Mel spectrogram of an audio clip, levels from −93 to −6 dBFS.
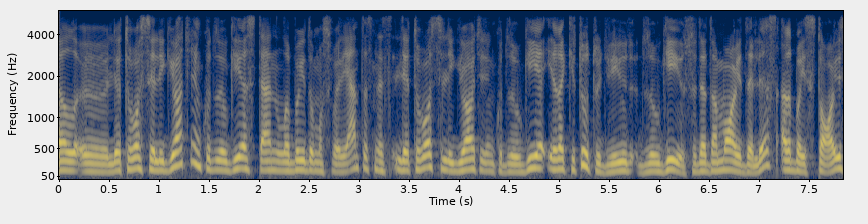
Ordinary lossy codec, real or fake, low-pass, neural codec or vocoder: Opus, 64 kbps; real; 5.4 kHz; none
